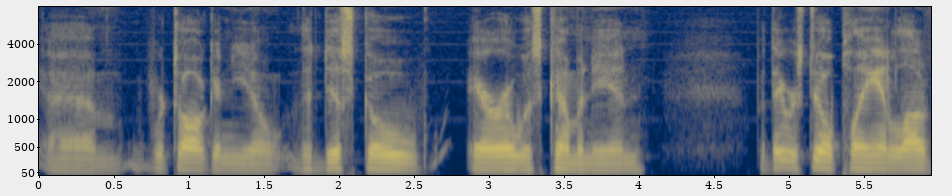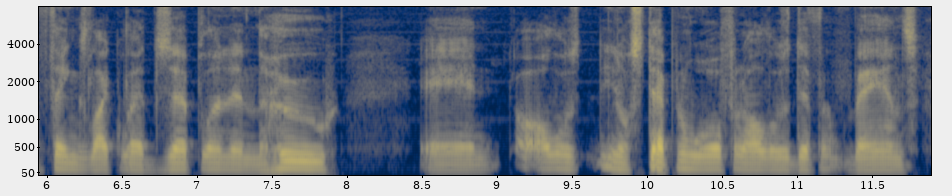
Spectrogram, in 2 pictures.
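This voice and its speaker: A man's voice: mid-range voice, fairly even intonation, normal speed, dark tone, dry recording. A man in his fifties from Southern Illinois, telling a rambling, folksy story about his early radio hobby in a casual way. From Southern Illinois, USA. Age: 50s. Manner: rambling, folksy, with mild cursing and frequent restarts. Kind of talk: casual spoken reminiscence.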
